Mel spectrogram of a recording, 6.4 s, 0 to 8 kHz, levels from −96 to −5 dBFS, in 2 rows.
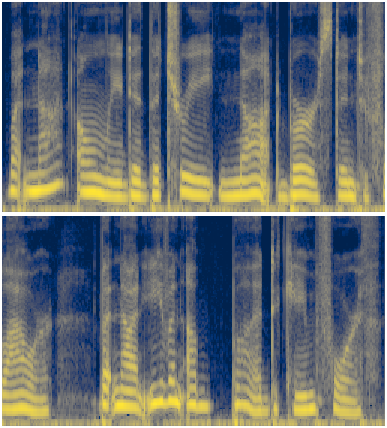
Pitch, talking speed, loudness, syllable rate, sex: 170 Hz, 160 wpm, -15 LUFS, 3.6 syllables/s, female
